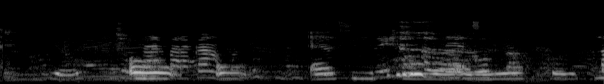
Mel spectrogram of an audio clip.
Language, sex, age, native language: Icelandic, female, 10, Icelandic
